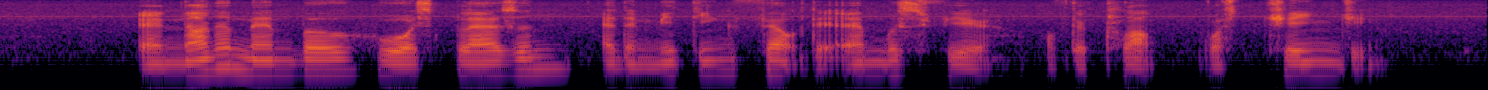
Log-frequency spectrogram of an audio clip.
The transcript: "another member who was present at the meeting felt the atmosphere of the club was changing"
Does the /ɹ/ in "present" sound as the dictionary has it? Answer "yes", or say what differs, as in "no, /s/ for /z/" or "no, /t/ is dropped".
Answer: no, /l/ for /ɹ/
